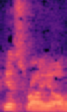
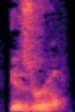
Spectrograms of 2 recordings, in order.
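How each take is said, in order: First: Israel is said with a Hebrew-like pronunciation. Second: Israel is said with an American pronunciation. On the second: "We in America say Israel"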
